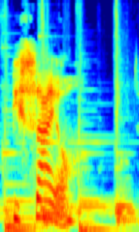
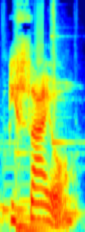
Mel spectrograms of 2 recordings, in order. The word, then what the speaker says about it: 비싸요: BISSAYO. Again, it's BISSAYO. This is pronounced as a 3-syllable word. The first syllable is B, second syllable is sa, and third syllable is yo. Pronounce it with me. BISSAYO.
